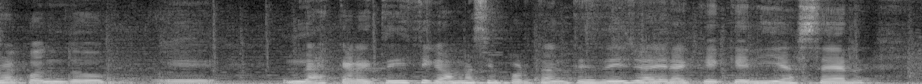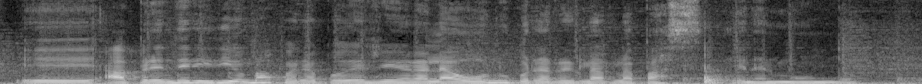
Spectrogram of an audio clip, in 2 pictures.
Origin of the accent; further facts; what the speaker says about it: Argentina; now in Spain; yo como mujer, como argentina, para mí es un orgullo traer Archidona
